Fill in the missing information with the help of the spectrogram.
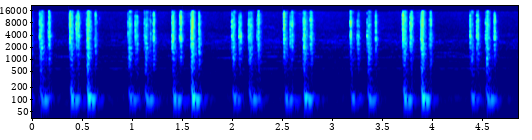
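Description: Computer keyboard keys tapped in a steady rhythm as a beat: pairs of sharp keystrokes, each with a dull thump, about twice a second.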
